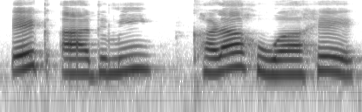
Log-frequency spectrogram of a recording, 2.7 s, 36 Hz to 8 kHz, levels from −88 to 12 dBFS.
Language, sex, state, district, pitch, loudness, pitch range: Hindi, female, Madhya Pradesh, Bhopal, 245 Hz, -14 LUFS, 235-275 Hz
